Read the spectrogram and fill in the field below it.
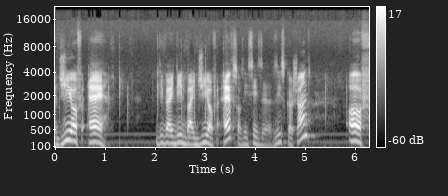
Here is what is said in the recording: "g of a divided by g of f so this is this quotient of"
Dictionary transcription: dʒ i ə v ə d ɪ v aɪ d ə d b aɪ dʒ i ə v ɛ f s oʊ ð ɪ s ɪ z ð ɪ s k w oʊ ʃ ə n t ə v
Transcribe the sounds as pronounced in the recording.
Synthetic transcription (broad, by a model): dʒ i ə f ə d ɪ v aɪ d ə d b aɪ dʒ i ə f ɛ f s oʊ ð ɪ s ɪ z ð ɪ s k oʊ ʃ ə n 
